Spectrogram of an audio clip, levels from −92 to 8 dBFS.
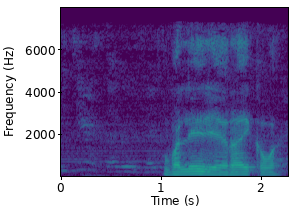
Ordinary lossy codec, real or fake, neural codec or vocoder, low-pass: AAC, 32 kbps; real; none; 7.2 kHz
